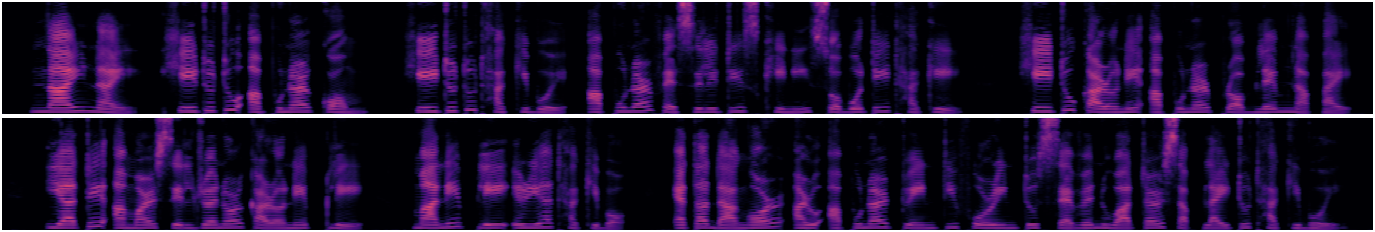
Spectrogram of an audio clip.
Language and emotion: Assamese, neutral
